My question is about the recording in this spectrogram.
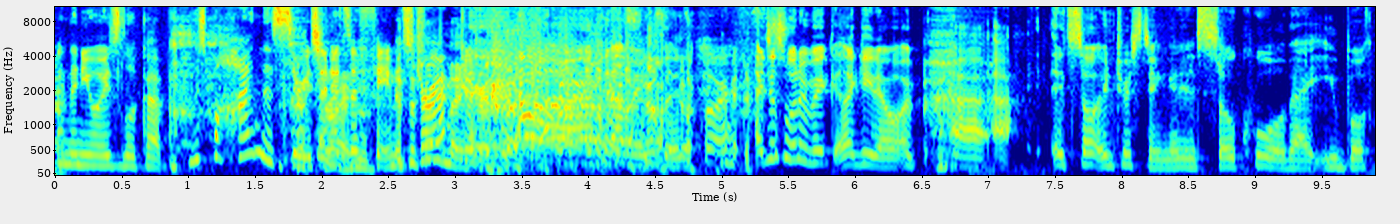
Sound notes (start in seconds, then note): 3.1 all laughing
